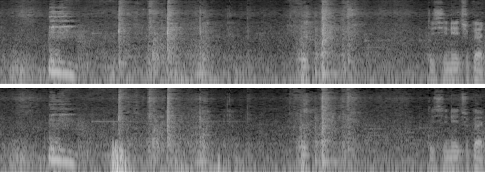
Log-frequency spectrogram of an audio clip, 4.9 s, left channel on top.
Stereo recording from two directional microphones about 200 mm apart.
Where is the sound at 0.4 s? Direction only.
15° right (ahead or behind).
